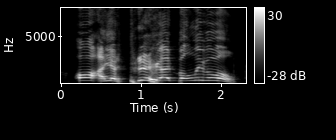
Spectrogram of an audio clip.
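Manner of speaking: very high put-on Scottish accent. Acting out what a Tinder date says, in a Scottish accent. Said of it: "That's a really good Scottish accent".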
